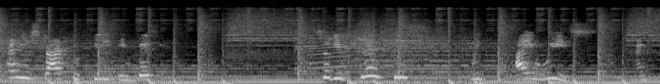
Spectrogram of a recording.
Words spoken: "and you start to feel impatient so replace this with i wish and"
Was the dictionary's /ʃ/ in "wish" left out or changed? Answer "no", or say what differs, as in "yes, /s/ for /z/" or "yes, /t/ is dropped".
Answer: yes, /s/ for /ʃ/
